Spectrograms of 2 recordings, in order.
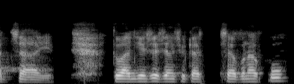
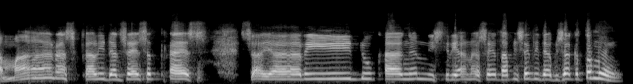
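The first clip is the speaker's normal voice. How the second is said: anguished longing; 9 semitones higher than usual. Retold or imitated. Man recalls missing wife and children, anguished longing. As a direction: stretch the feeling words, voice raised high in anguish. Reliving anger and longing for family.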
